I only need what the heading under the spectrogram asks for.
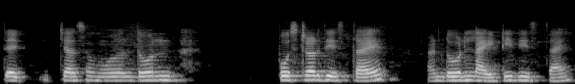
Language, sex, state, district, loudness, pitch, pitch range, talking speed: Marathi, female, Goa, North and South Goa, -18 LUFS, 185 Hz, 180-195 Hz, 85 wpm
